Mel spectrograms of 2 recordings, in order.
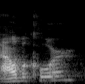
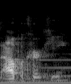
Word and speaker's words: albacore: 38th fish was the albacore I used to always pronounce this Albuquerque that is not correct and uh tried to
